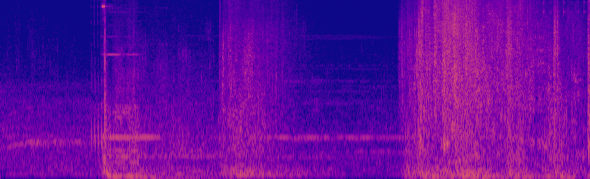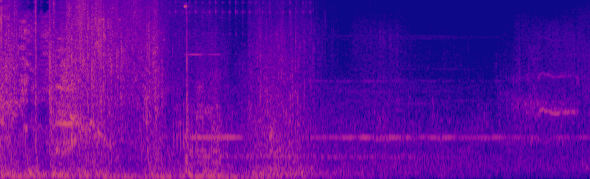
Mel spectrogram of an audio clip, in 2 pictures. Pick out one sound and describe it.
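Water rushes and churns as a shark swims fast underwater.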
